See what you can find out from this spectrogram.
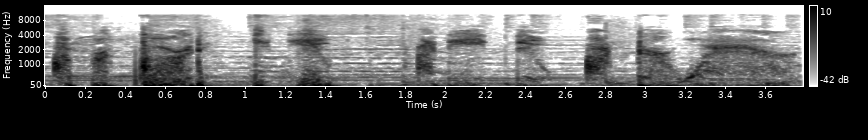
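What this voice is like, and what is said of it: Whispering. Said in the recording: “stop whispering ... Stop whispering. We can hear you.”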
